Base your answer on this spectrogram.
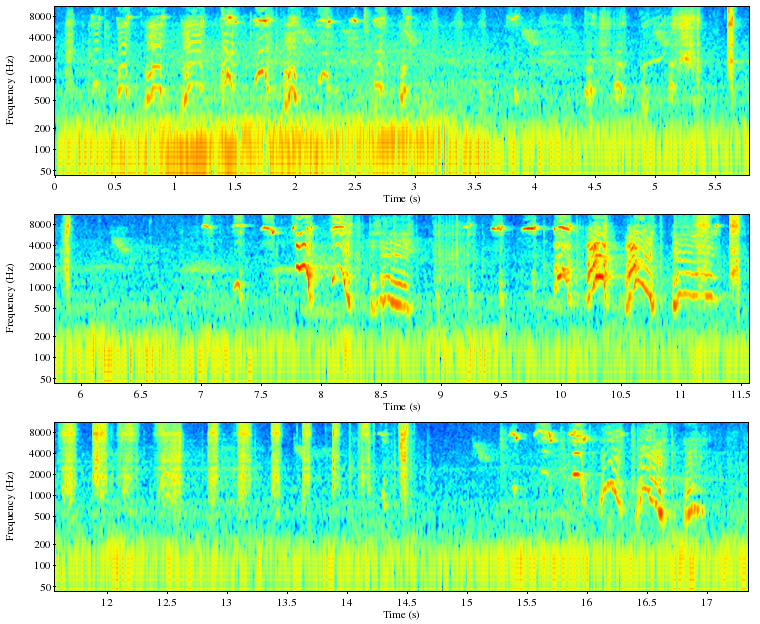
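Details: Golden Retriever from Nepal, whining in bursts of quick, high-pitched yelps that fall in pitch, interrupted by sharp clicks and a low rumble at the start, with pauses between volleys.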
